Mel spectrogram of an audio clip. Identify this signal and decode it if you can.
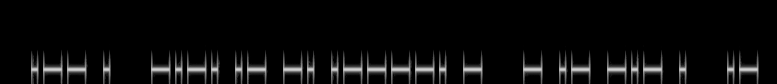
Morse code, heard as a keyed tone, about 20 wpm, 700 Hz. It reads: WE CAN'T TAKE A
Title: A Sound Of Thunder 20wpm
